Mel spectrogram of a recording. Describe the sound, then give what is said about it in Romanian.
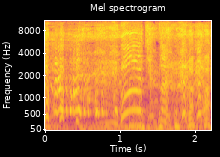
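A person imitates a turkey gobble, a loud, rapid warbling burst of throaty chirps, with a rising swoop in the middle of the short call. “Știi să faci ca curcanul?”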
